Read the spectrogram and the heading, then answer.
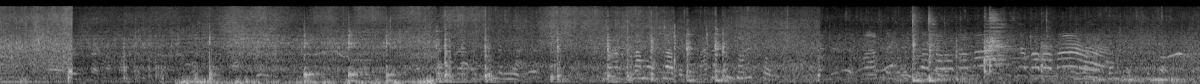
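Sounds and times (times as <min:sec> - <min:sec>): paste sizzling in pan: 0:00.0 - 0:08.2
metal spatulas scraping pan: 0:09.2 - 0:10.2.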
